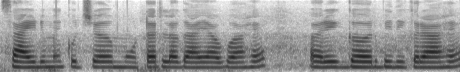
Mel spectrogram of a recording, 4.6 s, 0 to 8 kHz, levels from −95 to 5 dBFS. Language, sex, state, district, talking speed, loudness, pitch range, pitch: Hindi, female, Gujarat, Valsad, 180 wpm, -16 LUFS, 215-225 Hz, 220 Hz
